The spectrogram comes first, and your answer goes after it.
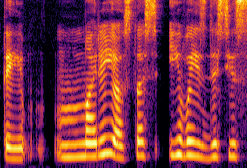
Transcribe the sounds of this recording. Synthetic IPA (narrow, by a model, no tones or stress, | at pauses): t̪ɐɪmɐɾʲɪjoːst̪ɐsiːʋɐɪzʲdʲɪsjis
